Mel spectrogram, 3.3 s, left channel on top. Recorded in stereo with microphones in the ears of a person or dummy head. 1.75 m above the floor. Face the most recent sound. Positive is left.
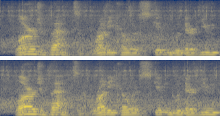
turn(degrees=45)  # may be behind; listen again after turning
